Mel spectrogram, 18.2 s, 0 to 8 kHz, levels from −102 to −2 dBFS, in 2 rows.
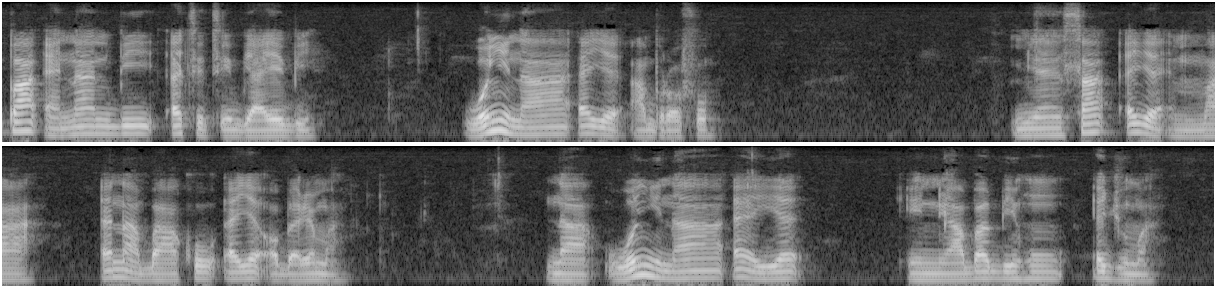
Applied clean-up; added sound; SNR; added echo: none; none; none; none.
